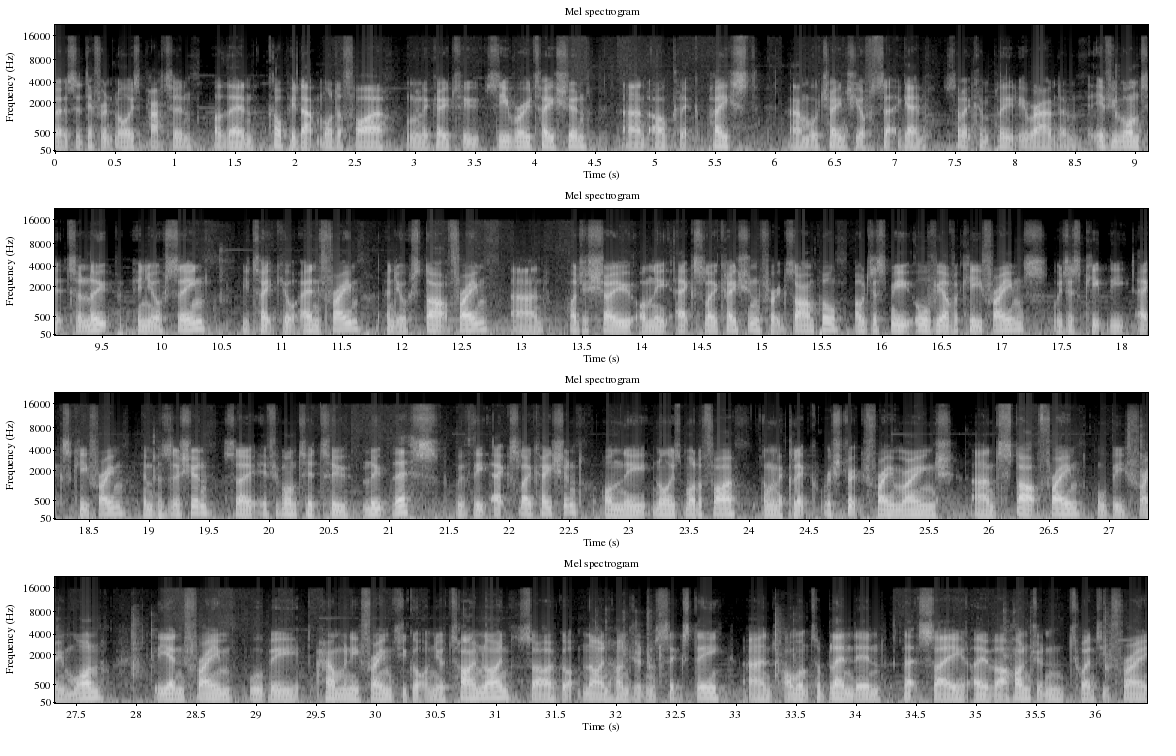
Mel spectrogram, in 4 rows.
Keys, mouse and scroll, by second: 1.6 click, 3.5 click, 5.1 click, 6.2-8.6 drag, 6.2 typing, 8.6 scroll down 5, 8.9-10.5 ctrl+middle drag, 14.5 click, 15.7 click, 16.8 click, 18.3 click, 19.0 space, 19.6 space, 22.3 click, 24.5 click, 25.1 click, 25.5-26.1 scroll down 3, 26.2-36.4 drag.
